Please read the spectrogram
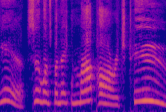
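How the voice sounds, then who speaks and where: The woman talks at a fairly slow pace. Her put-on character voice is pitched high. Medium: solo performance.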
